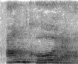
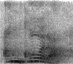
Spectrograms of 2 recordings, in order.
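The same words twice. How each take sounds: First: It sounds annoyed and reproachful. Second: It sounds excited and eager. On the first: Someone is doing this again. "like you're doing this again" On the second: The speaker wants more. "I'm excited, I want more"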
